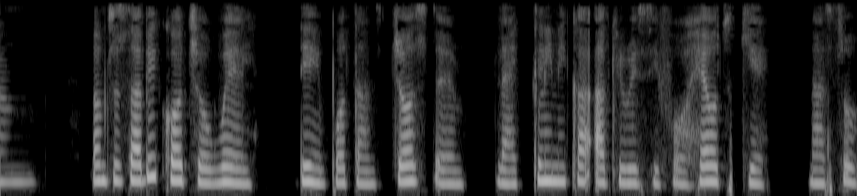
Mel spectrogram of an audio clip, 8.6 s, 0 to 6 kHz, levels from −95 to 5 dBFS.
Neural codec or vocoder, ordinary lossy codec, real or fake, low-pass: none; MP3, 32 kbps; real; 5.4 kHz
